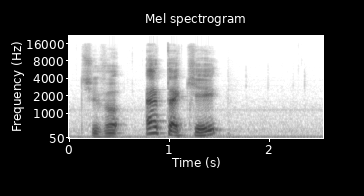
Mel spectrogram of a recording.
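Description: A man speaks close to a microphone, with animation.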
